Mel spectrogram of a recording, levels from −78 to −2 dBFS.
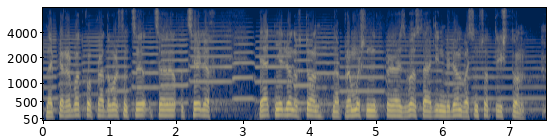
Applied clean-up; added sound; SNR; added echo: none; Trumpet; 10 dB; none.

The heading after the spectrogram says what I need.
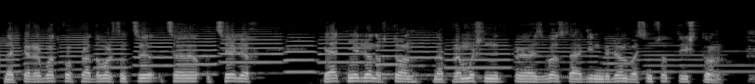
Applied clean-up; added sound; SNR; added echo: classical method Wiener filter.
